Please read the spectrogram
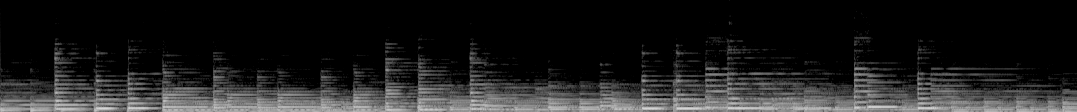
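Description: Grand piano: a left-hand part keeps up a steady eighth-note pulse in the low register while the right hand plays a jazz line over it, with a continuous run of struck notes several times a second.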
